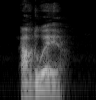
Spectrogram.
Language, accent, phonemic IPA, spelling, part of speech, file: French, France, /aʁ.dwɛʁ/, hardware, noun, LL-Q150 (fra)-hardware.wav
- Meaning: hardware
